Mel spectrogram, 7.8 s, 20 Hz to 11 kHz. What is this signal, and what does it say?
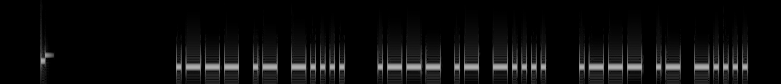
Morse code, heard as a keyed tone, about 25 wpm, 700 Hz. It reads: JA6 JA6 JA6
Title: Callsign Prefixes for Top 25 DXCC - Repeated 3x - 25wpm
